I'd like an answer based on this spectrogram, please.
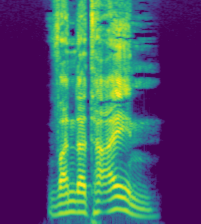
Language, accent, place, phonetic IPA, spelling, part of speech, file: German, Germany, Berlin, [ˌvandɐtə ˈaɪ̯n], wanderte ein, verb, De-wanderte ein.ogg
- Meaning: inflection of einwandern: 1. first/third-person singular preterite 2. first/third-person singular subjunctive II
